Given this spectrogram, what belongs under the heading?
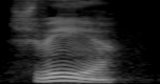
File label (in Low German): "Schweer", platt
